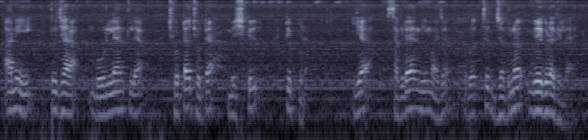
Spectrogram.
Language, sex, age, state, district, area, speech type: Marathi, male, 45-60, Maharashtra, Nagpur, urban, spontaneous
